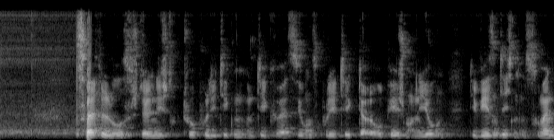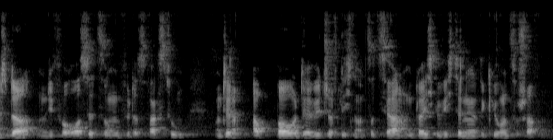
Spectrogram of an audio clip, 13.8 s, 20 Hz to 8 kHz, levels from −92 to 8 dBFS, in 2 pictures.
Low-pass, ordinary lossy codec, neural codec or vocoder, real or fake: 7.2 kHz; none; none; real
